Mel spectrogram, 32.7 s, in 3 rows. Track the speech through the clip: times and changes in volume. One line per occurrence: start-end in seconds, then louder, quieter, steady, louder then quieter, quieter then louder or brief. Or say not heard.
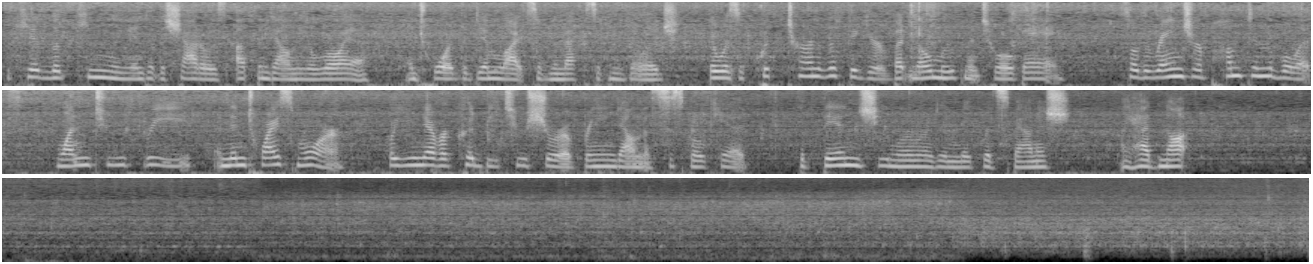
0.1-20.8 steady.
